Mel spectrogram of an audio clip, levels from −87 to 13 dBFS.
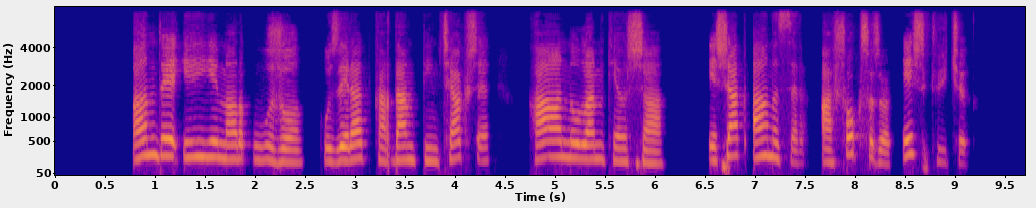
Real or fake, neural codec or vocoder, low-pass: fake; codec, 16 kHz, 0.5 kbps, X-Codec, HuBERT features, trained on balanced general audio; 7.2 kHz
